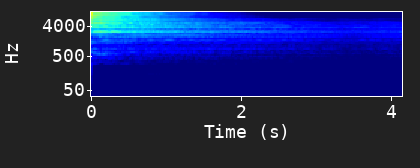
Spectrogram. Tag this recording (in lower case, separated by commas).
music, cymbal, percussion, musical instrument, crash cymbal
